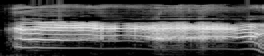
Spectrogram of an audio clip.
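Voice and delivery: high, loud screaming roar; monster roar. Retold or imitated. Godzilla screaming in King Kong's face, high loud roar. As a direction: let out a huge monster scream. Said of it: "Godzilla's like".

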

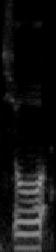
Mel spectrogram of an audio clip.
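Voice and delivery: سوء with the و held two beats; سوء sung out long; long vowel demo. Shown as a demonstration. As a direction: draw out the و in سوء. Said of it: "لازم تمد".

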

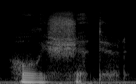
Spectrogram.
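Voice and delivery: hushed, stunned whisper; freaked-out whisper. Retold or imitated. Tripping friend to his buddy, imitated freaked-out whisper. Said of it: "I'm freaking the fuck out".

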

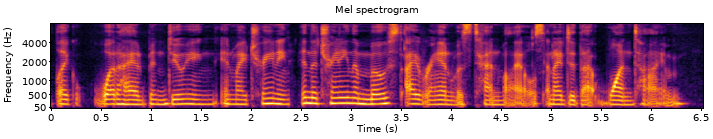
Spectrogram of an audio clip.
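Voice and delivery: ordinary talk, nothing marked

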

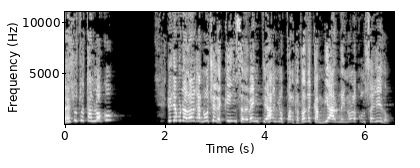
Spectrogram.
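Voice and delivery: loud, high-pitched objection; exasperated protest. Acted. Believer objecting to Jesus after years of trying, exasperated protest.

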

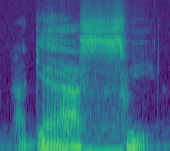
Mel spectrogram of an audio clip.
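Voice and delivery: soft unvoiced little cheer; whispered delight. Man showing his childlike joy over gas, whispered. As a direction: whisper it like a secret small win. Childlike stoked self-talk about car.

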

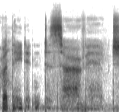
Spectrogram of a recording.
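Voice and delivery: slow, unvoiced resentful whisper; a hushed resentful aside to herself; whispered grumble. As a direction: mutter it under your breath, slowly. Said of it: "I'm like".

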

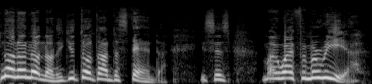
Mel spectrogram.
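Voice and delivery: put-on high, loud hammy Italian accent; excitable Italian voice, drawing out words, then shouting; Italian guy. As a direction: plead as an exasperated Italian father, building to a bellow. Punchline in the Italian father's voice.

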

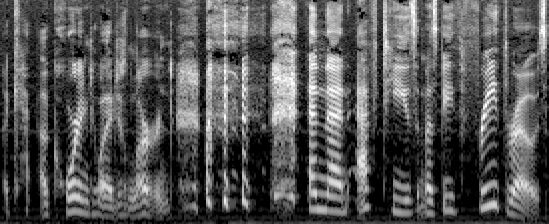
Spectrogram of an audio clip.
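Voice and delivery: normal talking voice

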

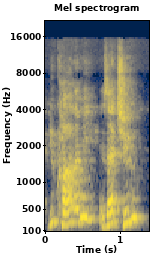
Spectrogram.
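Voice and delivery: high-pitched confused questions; puzzled questioning. Retold or imitated. Answering the stranger who called him, puzzled questioning. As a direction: act out checking who called.

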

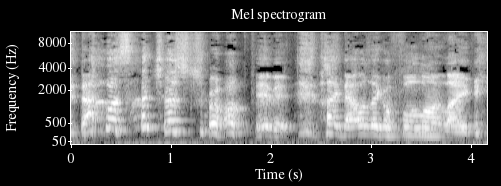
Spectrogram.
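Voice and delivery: high, loud laughing tease. Real, not acted. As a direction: tease him through laughter. Teasing while laughing.

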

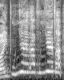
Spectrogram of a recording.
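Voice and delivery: high-pitched retold panic; panicked cursing. Stalled driver cursing amid honking horns, high mock panic. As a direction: curse in a high voice as the car stalls.

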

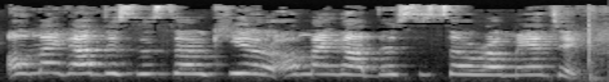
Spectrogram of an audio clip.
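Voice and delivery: high, gushing mock swoon; gushing fangirl. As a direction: coo over the cute couple. Beach crowd gushing over couple.

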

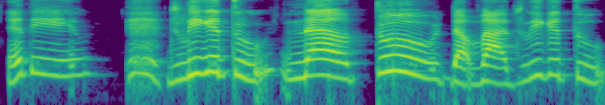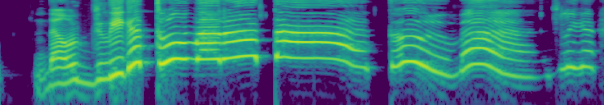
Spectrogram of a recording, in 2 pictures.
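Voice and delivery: playful lovers' hang-up banter; giggly late night call. Pretend. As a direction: play the "no, you hang up" couple. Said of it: "Estou a brincar".

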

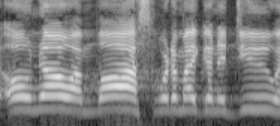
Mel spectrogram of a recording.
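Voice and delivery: put-on sudden panic of a child in a crowd; panicked lost child. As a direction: call out like a kid who just lost mom.

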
